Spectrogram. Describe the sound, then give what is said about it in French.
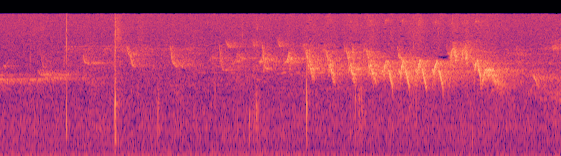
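A common chiffchaff sings high, repeated chirping notes over a faint background hiss. A chaffinch then cuts in with a rapid, bright, descending trill of many notes. “En arrière-plan, nous entendons de nouveau le pouillot véloce avec son tchif-tchaf, tchif-tchaf, qui se fait couper la parole par le pinson des arbres.”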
